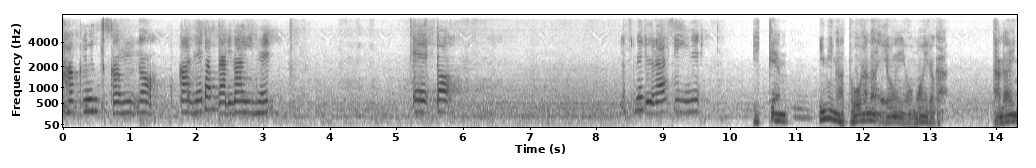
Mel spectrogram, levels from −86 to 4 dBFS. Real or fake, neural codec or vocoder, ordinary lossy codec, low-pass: fake; codec, 16 kHz in and 24 kHz out, 1.1 kbps, FireRedTTS-2 codec; none; 7.2 kHz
